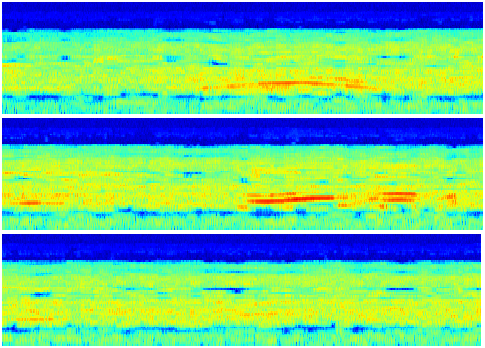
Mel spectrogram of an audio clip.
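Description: Steady rush of a fast, swollen river pouring over a drop. Twice, a high wavering voice rises over it, about two seconds in and again around six seconds in, the second time loudest.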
